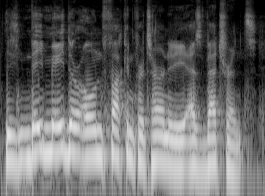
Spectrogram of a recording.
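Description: Speaking fast in a warm, fairly high voice, this man co-hosts a podcast full of profanity, laughter, and acted-out quotes. It's a casual chat, and the recording is muffled.

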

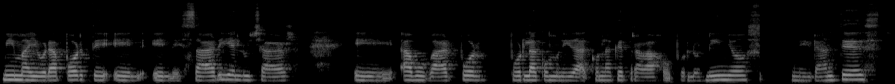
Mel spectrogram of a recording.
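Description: Earnest coastal woman, halting. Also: medium pitch, flat delivery. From Colombia, Caribbean coast. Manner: earnest, halting, with many fillers and restarts. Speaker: interview guest, music teacher. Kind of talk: casual interview answers.

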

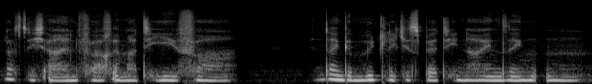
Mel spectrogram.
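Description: A woman guiding a sleep meditation in a soft, soothing, breathy spa-like whisper, unhurried. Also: mid-range voice, little pitch movement, no room sound. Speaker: guided meditation narrator.

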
